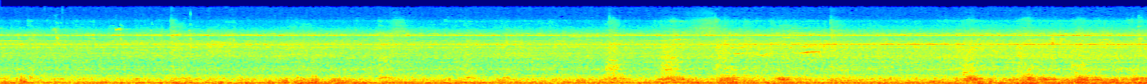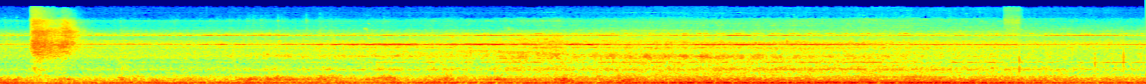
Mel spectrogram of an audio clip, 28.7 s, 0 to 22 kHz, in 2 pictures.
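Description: Passenger train rolling slowly past, with wheel rumble and occasional knocks at rail joints under a steady high whine. Partway through, a brief hiss of air. In the second half the low rumble of a WDP-4D diesel locomotive's engine grows steadily louder as it draws near.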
